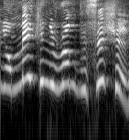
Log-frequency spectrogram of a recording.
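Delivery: high-pitched, exasperated, frustrated yell. Retelling screaming at a book about a character's choices: imitating own screaming. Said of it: "I'm screaming at the book saying".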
